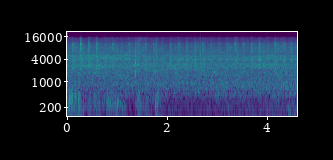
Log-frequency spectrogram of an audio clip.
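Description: Freight train rolling by: a steady rumble of wheels on the rails, with a couple of brief heavier knocks about a second and a half in.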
